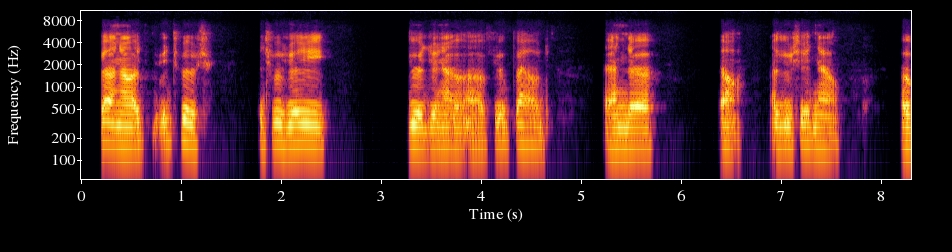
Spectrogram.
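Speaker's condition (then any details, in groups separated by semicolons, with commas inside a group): Spinal muscular atrophy type 2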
